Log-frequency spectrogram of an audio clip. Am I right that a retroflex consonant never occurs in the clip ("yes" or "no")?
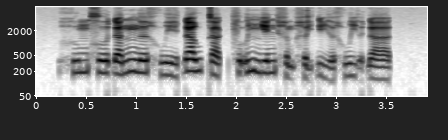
yes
